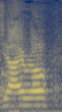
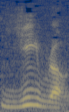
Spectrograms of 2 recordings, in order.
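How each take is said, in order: First: The word begins with a G sound. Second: The word begins without a G sound. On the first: The speaker calls it wrong. "People say gyro. It's not" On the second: The speaker calls it right. "They don't have a G sound in the Greek"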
